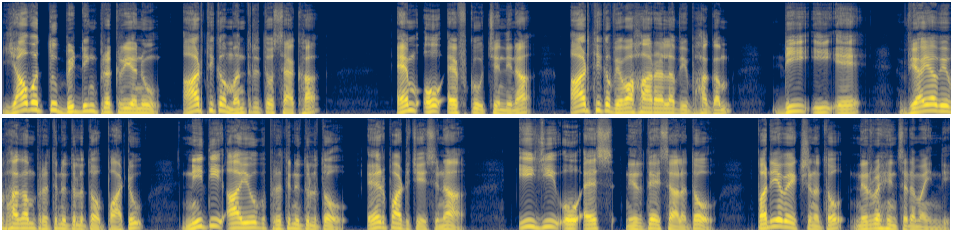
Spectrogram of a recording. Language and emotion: Telugu, neutral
